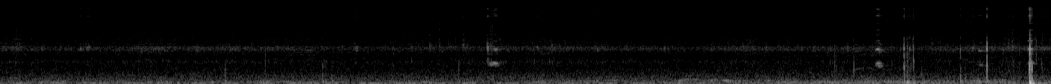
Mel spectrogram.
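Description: Steady wind rumble on the microphone with small waves lapping against rocks. A few faint knocks near the end come from the trials bike on the boulders.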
